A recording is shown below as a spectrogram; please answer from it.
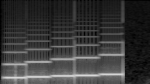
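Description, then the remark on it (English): A simple musical scale of five steady tones rising step by step, each note clear and loud with rich harmonics, played alone over about one and a half seconds. “Say I was listening to a simple scale.”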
